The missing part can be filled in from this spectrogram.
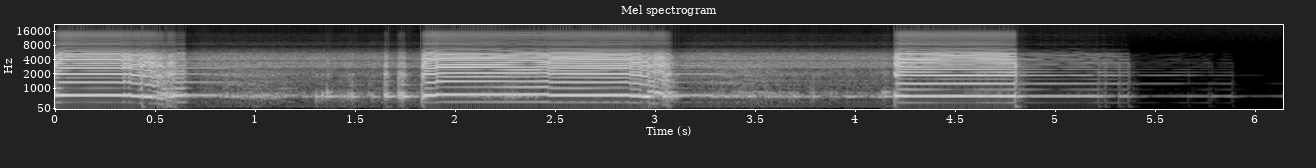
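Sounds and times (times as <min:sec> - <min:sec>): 
hip-hop guitar line at 100 bpm: 0:00.0 - 0:03.5, 0:04.1 - 0:05.2.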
